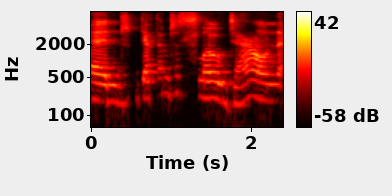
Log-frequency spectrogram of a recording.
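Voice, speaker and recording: An American accent from a woman, noticeable background noise behind her. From US West Coast, San Francisco. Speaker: naturopath and sports nutritionist. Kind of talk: interview.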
